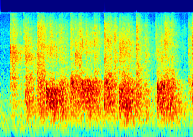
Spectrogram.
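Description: A church congregation bursts into hand clapping, a dense run of bright claps that swells in uneven waves and holds steady for about two seconds, with no talking over it.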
